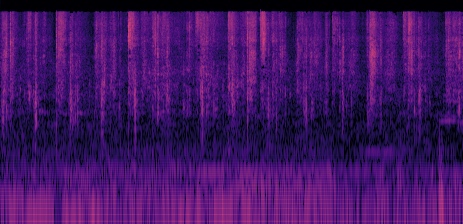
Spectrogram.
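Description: Footsteps and handling noise of a hand-held phone while walking: irregular soft clicks and rustles over a low wind rumble on the microphone.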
